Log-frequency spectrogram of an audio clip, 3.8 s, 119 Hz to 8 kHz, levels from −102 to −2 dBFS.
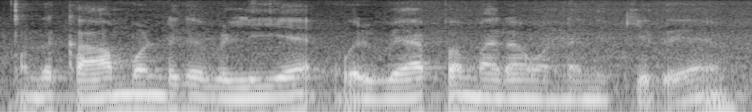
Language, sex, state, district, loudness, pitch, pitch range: Tamil, male, Tamil Nadu, Kanyakumari, -19 LUFS, 105 Hz, 100-110 Hz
